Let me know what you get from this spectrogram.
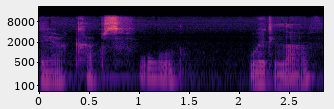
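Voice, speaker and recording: A soft-spoken voice at a very slow pace. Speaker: tarot reader. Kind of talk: tarot reading to camera.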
